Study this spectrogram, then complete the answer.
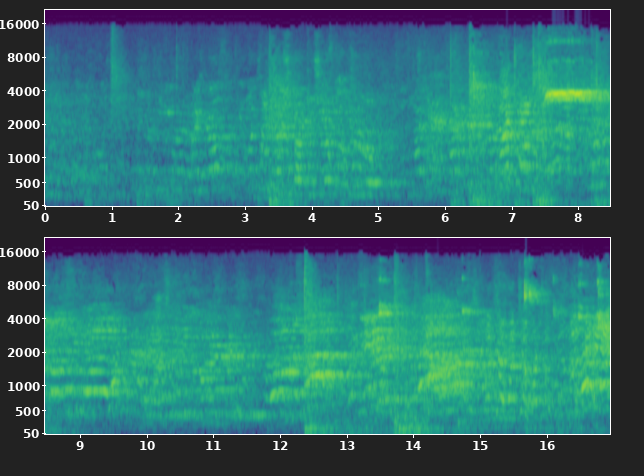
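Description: A volleyball is struck with sharp slaps.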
